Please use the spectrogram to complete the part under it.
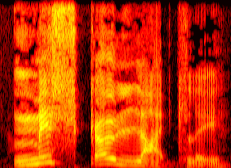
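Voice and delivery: a drawn-out, high stern call; slowly, like a scolding mother. A narrator's reading. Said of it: "she said sternly".

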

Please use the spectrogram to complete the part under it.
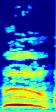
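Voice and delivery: sharp high gasp of horror; shocked gasp. Acted. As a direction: gasp as if scandalized. Mother hears daughter married.

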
